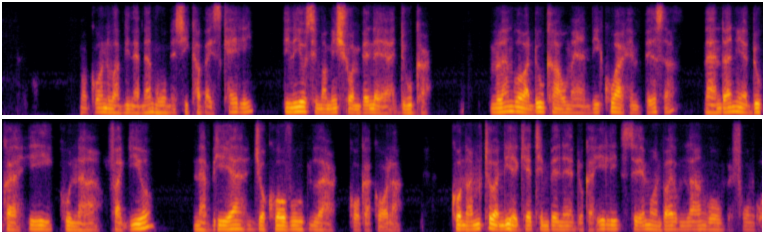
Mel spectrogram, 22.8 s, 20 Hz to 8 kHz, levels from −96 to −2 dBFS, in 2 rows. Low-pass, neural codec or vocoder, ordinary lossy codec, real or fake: 7.2 kHz; codec, 16 kHz in and 24 kHz out, 0.6 kbps, FocalCodec, streaming, 2048 codes; Opus, 16 kbps; fake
